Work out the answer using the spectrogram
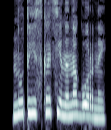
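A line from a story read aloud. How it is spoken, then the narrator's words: Yelling. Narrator (Russian): завопила Кэм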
